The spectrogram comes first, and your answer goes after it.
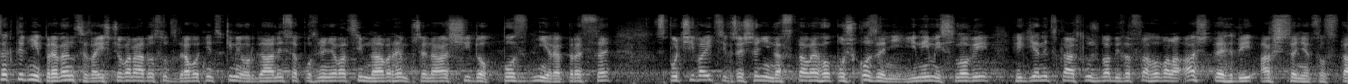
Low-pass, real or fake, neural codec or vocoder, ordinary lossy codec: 10.8 kHz; fake; codec, 44.1 kHz, 7.8 kbps, Pupu-Codec; AAC, 32 kbps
